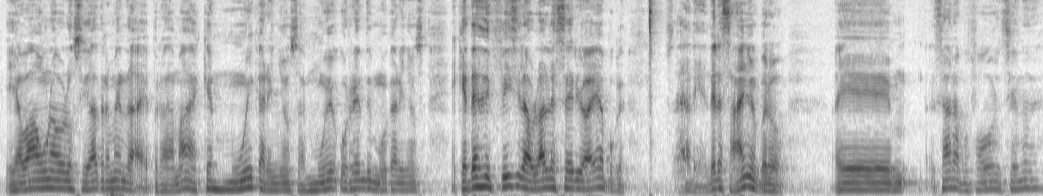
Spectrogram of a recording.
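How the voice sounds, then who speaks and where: A man, chatting as a guest and telling lively stories about his young daughter. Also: lowish voice, quick pace. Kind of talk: casual chat.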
